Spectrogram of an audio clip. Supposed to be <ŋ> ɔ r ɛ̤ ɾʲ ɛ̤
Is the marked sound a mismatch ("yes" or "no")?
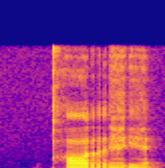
yes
